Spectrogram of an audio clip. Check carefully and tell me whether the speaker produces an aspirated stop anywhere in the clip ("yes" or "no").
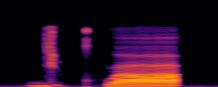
yes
